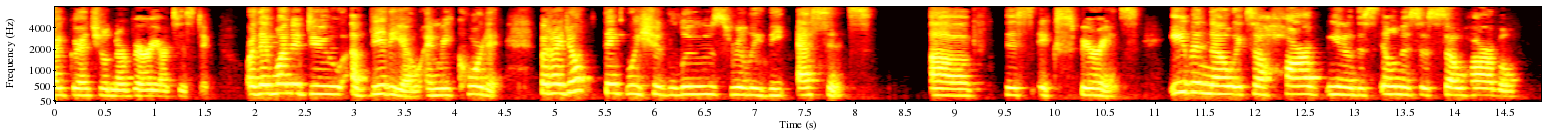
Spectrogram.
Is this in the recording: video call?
yes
